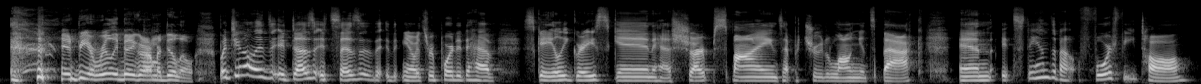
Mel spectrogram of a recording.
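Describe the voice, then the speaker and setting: Woman, podcast host, average pitch, casual storytelling, bantering, playful delivery. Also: normal speed, a bit bright.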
